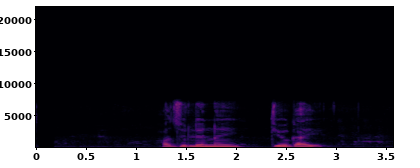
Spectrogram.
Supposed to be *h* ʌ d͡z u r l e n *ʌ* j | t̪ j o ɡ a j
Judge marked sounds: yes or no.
yes, yes

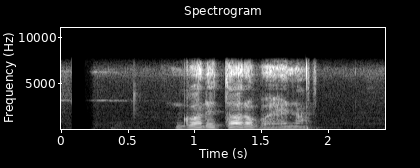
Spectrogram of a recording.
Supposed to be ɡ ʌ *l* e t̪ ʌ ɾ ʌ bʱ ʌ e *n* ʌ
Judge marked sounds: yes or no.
no, yes

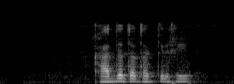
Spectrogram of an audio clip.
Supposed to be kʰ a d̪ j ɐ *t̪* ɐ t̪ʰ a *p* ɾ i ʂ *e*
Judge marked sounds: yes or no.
yes, no, no

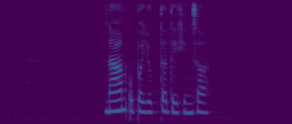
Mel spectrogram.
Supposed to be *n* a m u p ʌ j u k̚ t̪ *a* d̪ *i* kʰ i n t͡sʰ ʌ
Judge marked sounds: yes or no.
yes, no, no

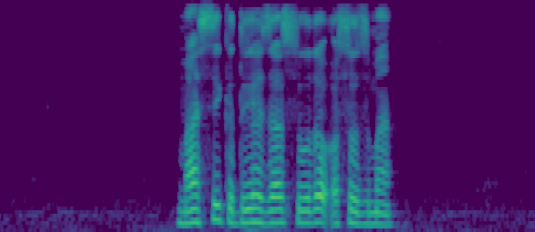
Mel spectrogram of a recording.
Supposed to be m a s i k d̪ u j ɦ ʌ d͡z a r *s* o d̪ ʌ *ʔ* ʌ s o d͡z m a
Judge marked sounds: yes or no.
yes, yes

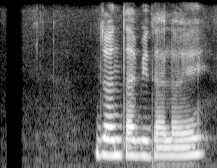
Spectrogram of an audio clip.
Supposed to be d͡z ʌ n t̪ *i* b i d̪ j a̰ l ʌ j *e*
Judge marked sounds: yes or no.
no, yes

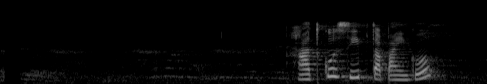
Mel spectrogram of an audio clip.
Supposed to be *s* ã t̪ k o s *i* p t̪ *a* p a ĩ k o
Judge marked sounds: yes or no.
no, yes, no

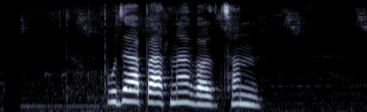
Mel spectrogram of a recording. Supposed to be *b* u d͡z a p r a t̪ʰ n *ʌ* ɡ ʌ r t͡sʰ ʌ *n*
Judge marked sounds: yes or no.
no, no, yes

